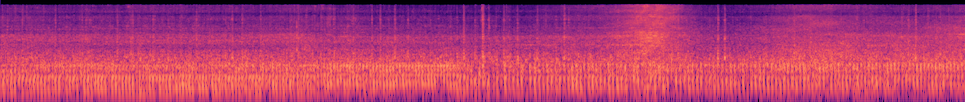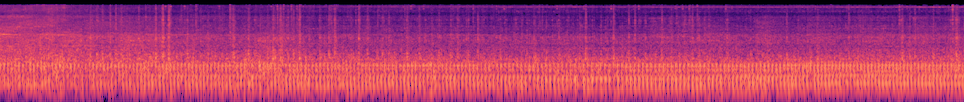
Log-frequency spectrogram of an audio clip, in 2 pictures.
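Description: Motorcycle engine running steadily while riding, with road and wind noise; a brief rush of noise about ten seconds in.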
